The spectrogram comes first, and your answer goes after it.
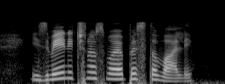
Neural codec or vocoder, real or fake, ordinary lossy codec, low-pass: none; real; MP3, 64 kbps; 7.2 kHz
